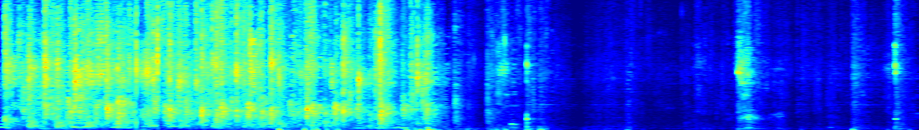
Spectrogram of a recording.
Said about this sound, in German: Gut, dann übergebe ich an euch. Großen Applaus bitte.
